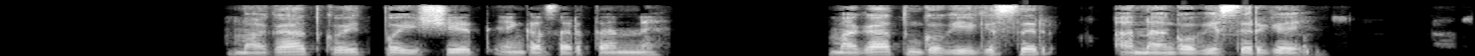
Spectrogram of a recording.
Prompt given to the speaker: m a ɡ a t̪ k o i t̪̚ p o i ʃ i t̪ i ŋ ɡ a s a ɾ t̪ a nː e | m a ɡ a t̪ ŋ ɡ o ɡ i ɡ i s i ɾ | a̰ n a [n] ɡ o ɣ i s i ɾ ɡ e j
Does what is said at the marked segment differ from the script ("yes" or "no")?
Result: yes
